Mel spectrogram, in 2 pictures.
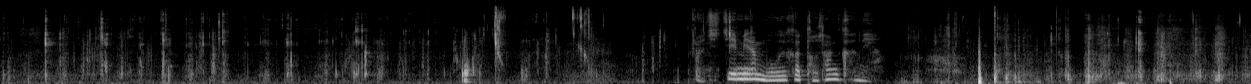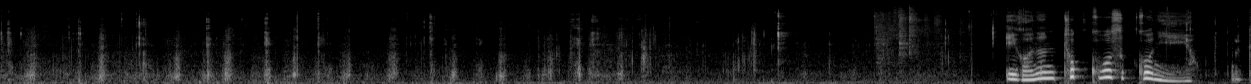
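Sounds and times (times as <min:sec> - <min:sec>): chewing with small clicks: 0:00.3 - 0:07.0, 0:11.3 - 0:20.9.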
